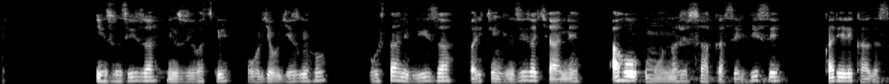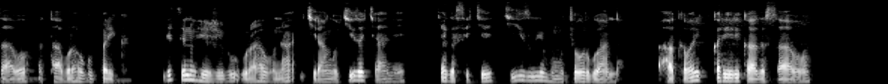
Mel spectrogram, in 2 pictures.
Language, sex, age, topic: Kinyarwanda, male, 18-24, government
